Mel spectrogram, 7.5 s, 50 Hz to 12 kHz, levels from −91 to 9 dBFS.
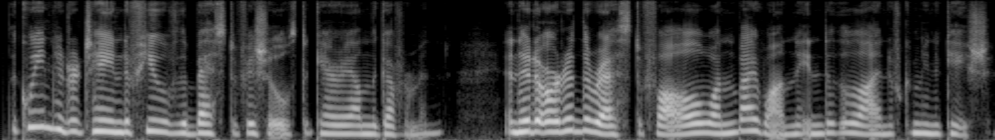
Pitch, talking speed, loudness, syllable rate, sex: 230 Hz, 240 wpm, -19 LUFS, 6.6 syllables/s, female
